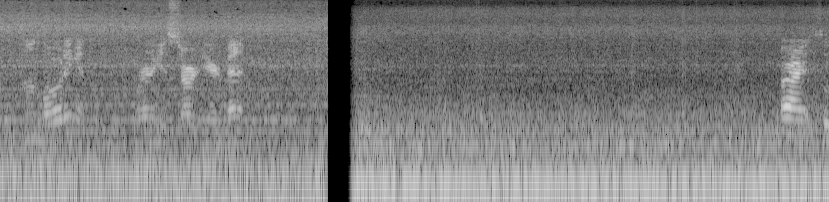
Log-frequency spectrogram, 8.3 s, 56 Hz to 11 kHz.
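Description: New Holland TR88 combine running, heard from inside the cab as a steady low drone. The sound drops out for a moment a little over three seconds in, then the drone resumes, heavier and more even.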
